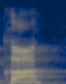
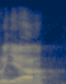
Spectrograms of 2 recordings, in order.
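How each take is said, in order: First: The name starts with a k sound. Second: The name starts with a y sound. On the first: The name is replaced outside a complete verse. "когда мы не говорим весь пасук, мы говорим «ка»" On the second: The name is said in full within a complete verse. "сказал его, как оно произносится"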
